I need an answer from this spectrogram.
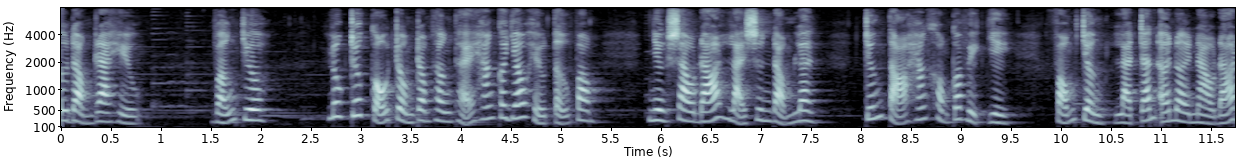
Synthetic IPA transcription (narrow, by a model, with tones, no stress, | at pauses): ɨ˧ɗə˧˨wŋ͡mzaː˧ɦḭ˧˨əw | və̰˧˥nt͡ɕɨ˧ə | lʊ˦˥k͡p̚t͡ɕɨ˦˥əkːo˧˩t͡ɕʊ˨˩ŋ͡mt͡ɕɔ˧wŋ͡mt̪ʰə˧nt̪ʰe˧˩ɦa˨˦nkɔ˨˦zə˨˦whḭ˧˨əwt̪ɨ̰˧˩va˧wŋ͡m | ɲɨ˧ŋsa˧wɗɔ˨˦la̰ː˧˨jswi˧ŋ̟ɗo̰˧˨wŋ͡mle˧n | t͡ɕɨ˨˦ŋt̪ɔ˧˩ɦa˨˦nxə˧wŋ͡mkɔ˨˦vi˨˩ək̚zi˨˩ | fɔ˧˩wŋ͡mt͡ɕɨ˨˩ŋlaː˨˩t͡ɕa˨˦jŋ̟ʔəː˧˩nəː˧jnaː˨˩wɗɔ˨˦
